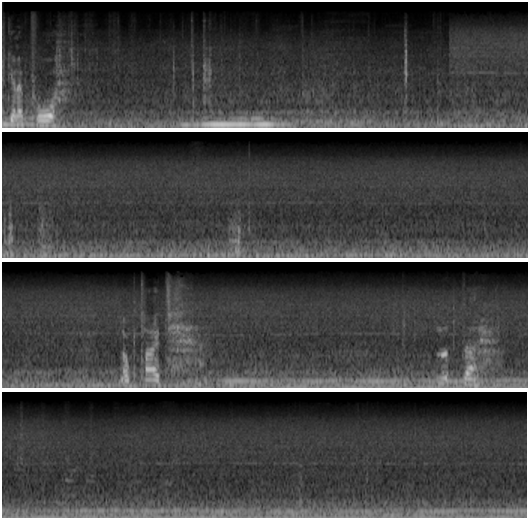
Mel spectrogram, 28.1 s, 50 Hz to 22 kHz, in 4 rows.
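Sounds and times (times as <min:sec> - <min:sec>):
steady mechanical hum: 0:00.0 - 0:28.0.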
